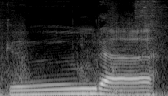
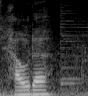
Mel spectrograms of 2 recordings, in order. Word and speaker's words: Gouda: You'd make a real quick strike is Gouda. Gouda, Gouda, Gouda. You know it's pronounced, isn't it pronounced like Howda or something?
